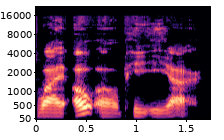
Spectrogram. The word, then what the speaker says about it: Yoop: You can say up in the, don't say up in the letter U-P. You have to say up in the Yoop, Y-O-O-P. And then if you're referring to them, it's Y-O-O-P-E-R.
